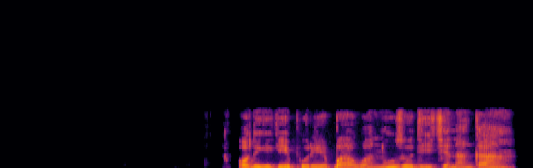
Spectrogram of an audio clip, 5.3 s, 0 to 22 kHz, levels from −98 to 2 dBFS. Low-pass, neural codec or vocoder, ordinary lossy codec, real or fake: none; none; none; real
